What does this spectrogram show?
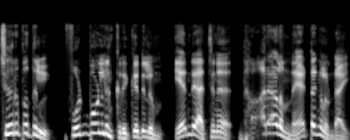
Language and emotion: Malayalam, happy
